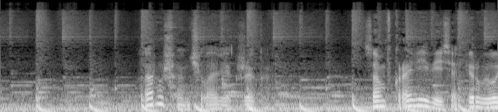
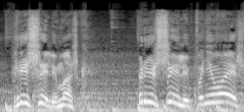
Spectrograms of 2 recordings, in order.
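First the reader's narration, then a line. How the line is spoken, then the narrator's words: Ecstatic shouting. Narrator (Russian): восторженно кричал он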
